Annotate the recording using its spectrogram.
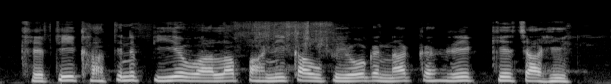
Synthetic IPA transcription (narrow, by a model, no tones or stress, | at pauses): kʰeːt̪ikʰaːt̪ɪnepijeʋaːlapaːnikaʊpjoːɡnɐkəɾeket͡ʃaːɦiː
